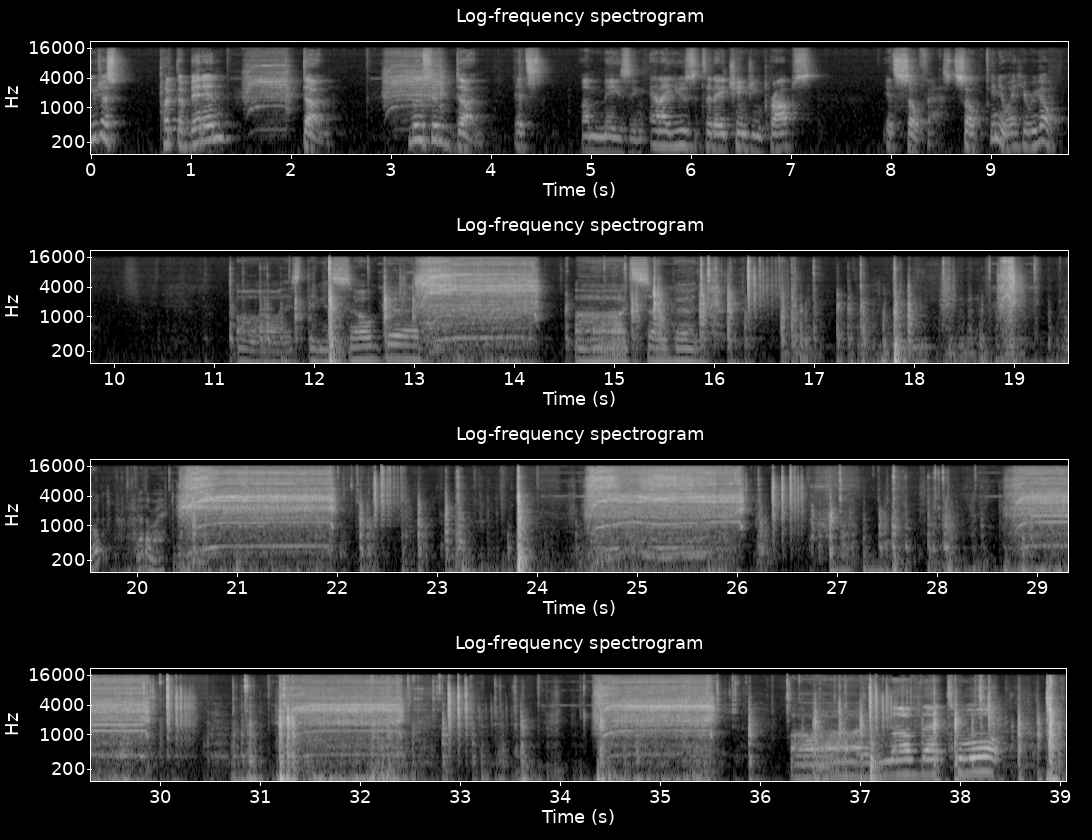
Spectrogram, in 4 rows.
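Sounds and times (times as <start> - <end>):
electric screwdriver motor whirring: 1.5 - 2.0, 2.9 - 3.6, 13.0 - 14.3, 18.8 - 19.2, 20.4 - 22.1, 24.5 - 26.2, 28.7 - 30.0, 31.2 - 32.6, 34.3 - 35.8
tool handling clicks and knocks: 14.4 - 20.8, 22.0 - 24.5, 26.2 - 28.6, 32.3 - 34.4, 35.6 - 39.0.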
